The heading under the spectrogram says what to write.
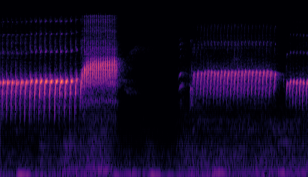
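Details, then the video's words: Belgian canary training song: a pulsed rolling trill steps up into a brief loud higher buzz, falls silent, then resumes as an even trilled roll ending on a slightly lower pitch. "Canary singing for training | Belgian canary song"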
